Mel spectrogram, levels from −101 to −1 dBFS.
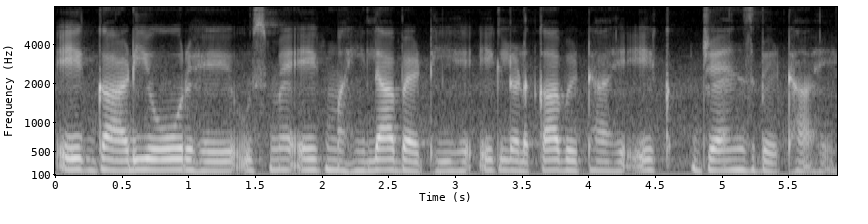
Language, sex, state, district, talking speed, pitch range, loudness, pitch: Hindi, female, Bihar, East Champaran, 175 wpm, 165-185 Hz, -24 LUFS, 180 Hz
